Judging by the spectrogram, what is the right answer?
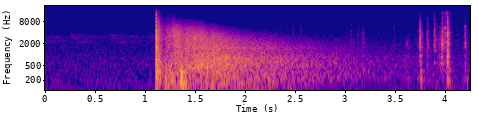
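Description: A single shot from a scoped bolt-action .308 Winchester rifle about a second in: a sharp crack, then a long echoing tail that fades over two to three seconds. Near the end there is a quick run of metallic clicks as the bolt is worked to eject the case and chamber the next round.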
